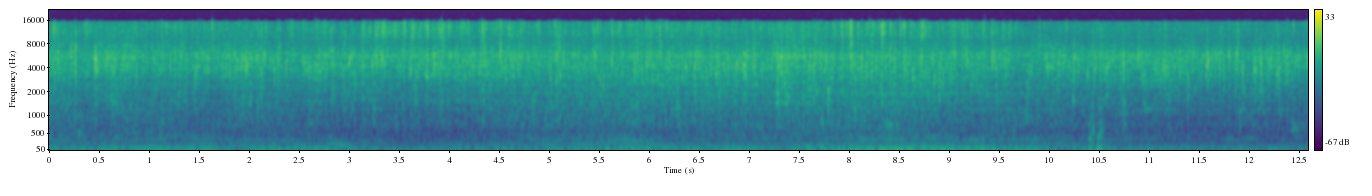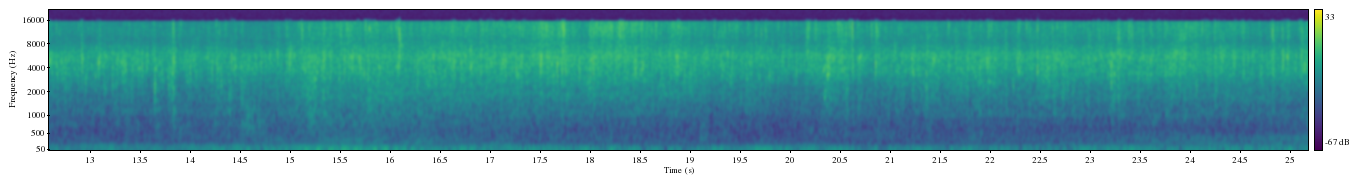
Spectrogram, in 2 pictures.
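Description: Fish fries in a pan over a stove flame, giving a steady, close sizzle and crackle that runs unbroken throughout with no talking.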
